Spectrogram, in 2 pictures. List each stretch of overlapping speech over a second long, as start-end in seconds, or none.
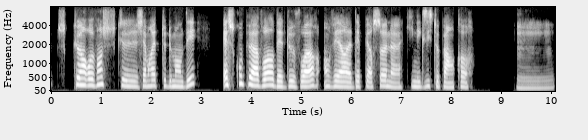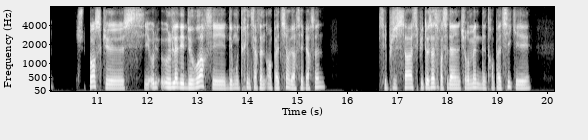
none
